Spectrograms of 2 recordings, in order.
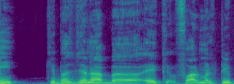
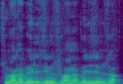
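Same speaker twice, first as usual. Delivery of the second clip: "سبحان ربی العظیم" gabbled fast, swallowed; mock hurried mumbling; rushed tasbih; much faster than usual. Shown as a demonstration. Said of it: "اس طرح نہیں پڑھو بھائی". (جلدی جلدی بے دھیانی کی تسبیح)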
